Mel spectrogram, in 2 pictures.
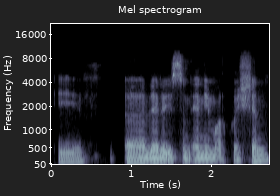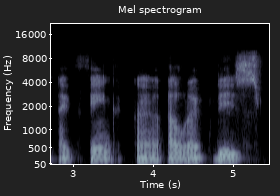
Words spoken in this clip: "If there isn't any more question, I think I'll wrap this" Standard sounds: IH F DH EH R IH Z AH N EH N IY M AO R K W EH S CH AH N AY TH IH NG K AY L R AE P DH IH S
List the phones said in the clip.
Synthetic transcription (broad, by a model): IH F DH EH R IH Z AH N EH N IY M AO R K W EH S CH AH N AY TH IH NG K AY W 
